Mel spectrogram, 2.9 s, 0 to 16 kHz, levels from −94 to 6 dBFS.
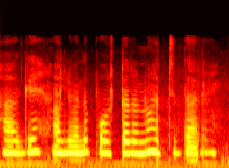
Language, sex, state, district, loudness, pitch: Kannada, female, Karnataka, Bidar, -15 LUFS, 230 Hz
